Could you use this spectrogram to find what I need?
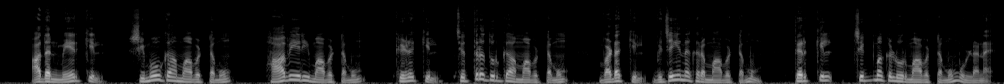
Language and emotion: Tamil, neutral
